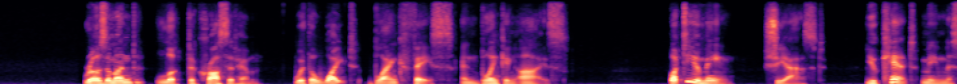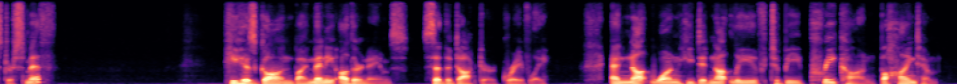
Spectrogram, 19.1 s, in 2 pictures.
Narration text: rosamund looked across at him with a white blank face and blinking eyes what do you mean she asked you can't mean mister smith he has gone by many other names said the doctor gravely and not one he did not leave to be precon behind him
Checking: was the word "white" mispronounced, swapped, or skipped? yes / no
no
